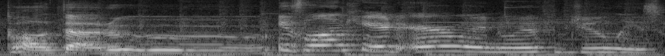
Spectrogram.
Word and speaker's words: Balder: I say Balder and I spell it Balder, but it's like Badaru.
